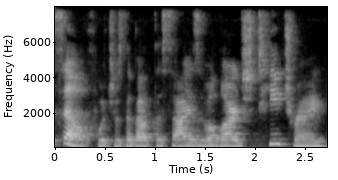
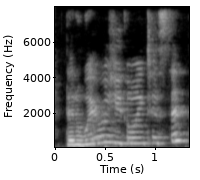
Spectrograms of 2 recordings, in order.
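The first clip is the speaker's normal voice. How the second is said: much higher, curious giant; high question; 11 semitones higher, 3 dB louder than usual. Acted. BFG asking Sophie where she'll sit, high and curious. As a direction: lift the voice high to ask.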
